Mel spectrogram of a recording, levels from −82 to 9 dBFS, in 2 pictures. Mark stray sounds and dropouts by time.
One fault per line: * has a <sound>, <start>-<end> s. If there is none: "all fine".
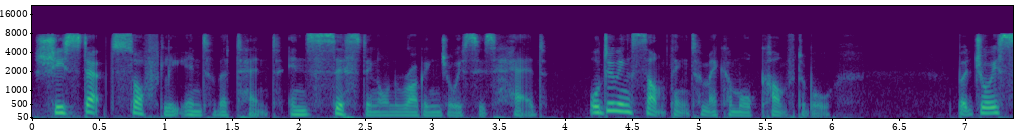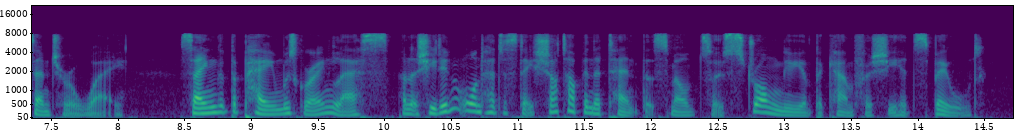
all fine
